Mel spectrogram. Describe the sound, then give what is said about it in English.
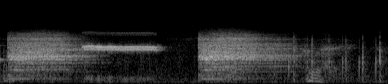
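A single shrill, steady whistle blast lasting under a second, fairly loud, blown by a performing seal during a ball-tossing trick, sounding over a continuous rushing noise that drops away briefly and then returns. “I toss this ball high into the air, turn a somersault, blow a whistle, and catch it on my nose.”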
